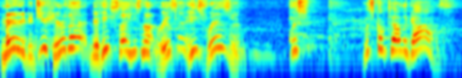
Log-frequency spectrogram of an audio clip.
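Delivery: high, breathless excitement at the tomb; excited Mary. Acted. Mary urging the women to tell the disciples, high and excited. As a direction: gasp out the news, high and eager.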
